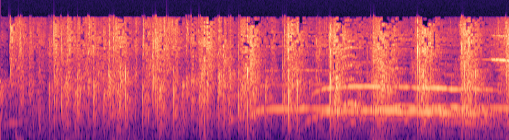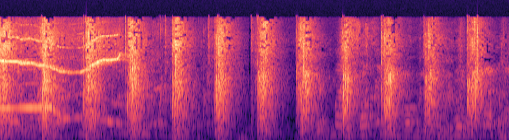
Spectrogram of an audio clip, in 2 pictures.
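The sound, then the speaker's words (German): An audience claps in rhythm: many evenly timed claps that grow sharper and more separated toward the end, with a sustained tonal sound over the first half. “Können wir mal im Takt klatschen, wenn er so hochzieht?”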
